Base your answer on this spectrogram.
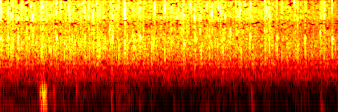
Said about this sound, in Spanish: Oye, un fuerte aplauso para la cocoa.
